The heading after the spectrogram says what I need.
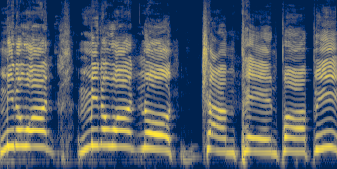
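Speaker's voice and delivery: put-on Jamaican accent. Trying again after being told it sounds too irish, a put-on jamaican accent. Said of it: "You sound like Champagne McGregor".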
